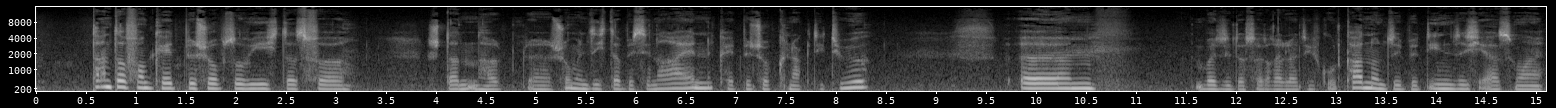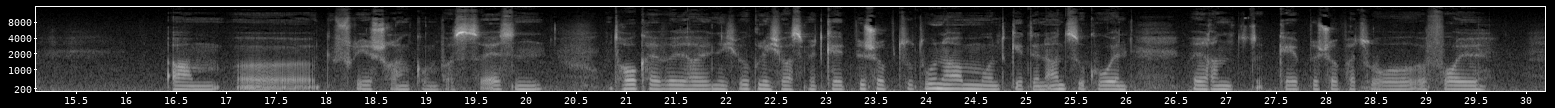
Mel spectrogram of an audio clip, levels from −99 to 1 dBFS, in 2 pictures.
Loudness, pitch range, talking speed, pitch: -35 LUFS, 155-190 Hz, 130 wpm, 170 Hz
